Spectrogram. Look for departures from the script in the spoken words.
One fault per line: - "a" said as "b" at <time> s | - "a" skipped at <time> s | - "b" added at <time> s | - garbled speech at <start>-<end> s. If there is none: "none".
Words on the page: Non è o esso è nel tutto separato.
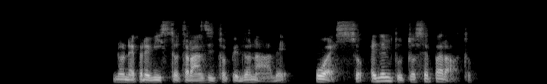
- "previsto transito pedonale" added at 1.4 s
- "nel" said as "del" at 3.8 s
